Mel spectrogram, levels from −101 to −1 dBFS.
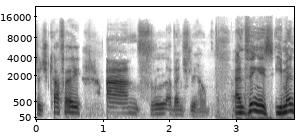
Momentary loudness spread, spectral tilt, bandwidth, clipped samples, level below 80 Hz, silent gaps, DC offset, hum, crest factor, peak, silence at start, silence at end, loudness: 17 LU; -5 dB/octave; 15 kHz; under 0.1%; -56 dBFS; none; under 0.1%; none; 18 dB; -4 dBFS; 0 s; 0 s; -20 LUFS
